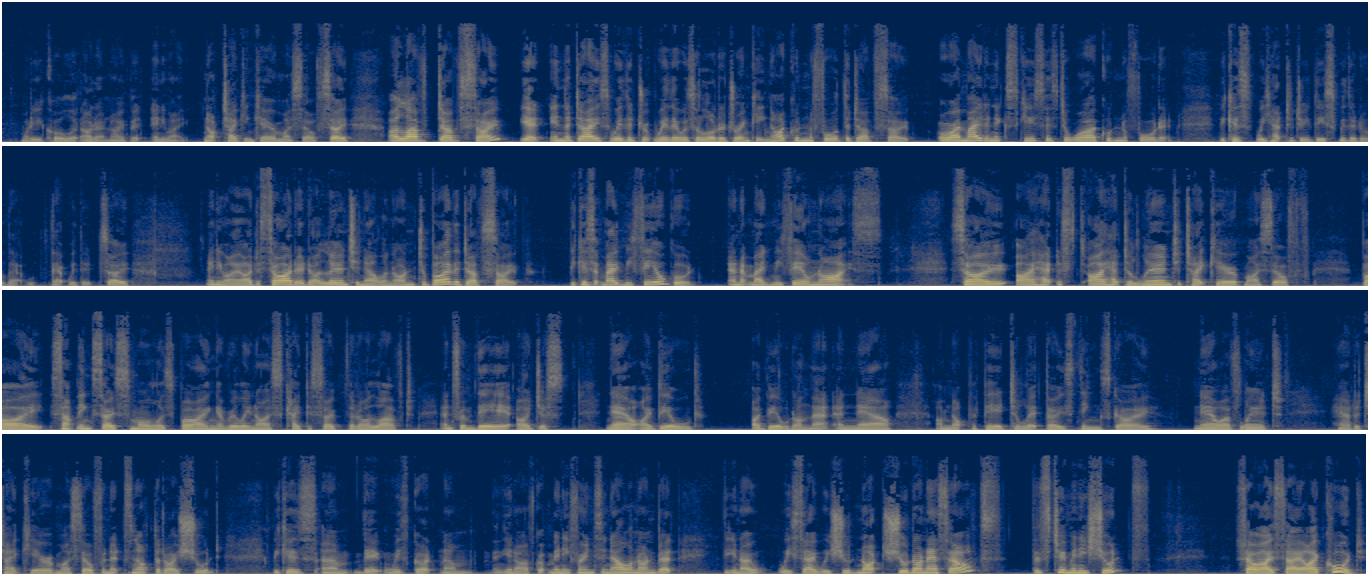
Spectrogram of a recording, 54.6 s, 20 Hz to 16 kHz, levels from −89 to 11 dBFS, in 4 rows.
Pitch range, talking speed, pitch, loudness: 150-195 Hz, 205 wpm, 170 Hz, -25 LUFS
